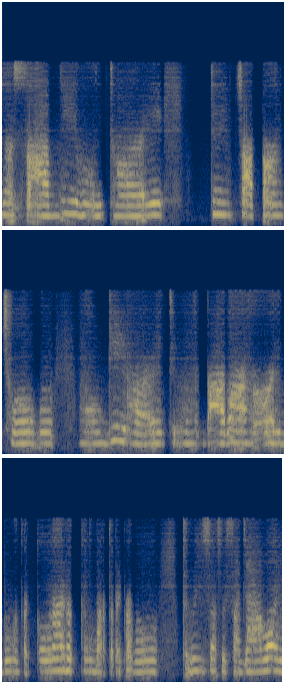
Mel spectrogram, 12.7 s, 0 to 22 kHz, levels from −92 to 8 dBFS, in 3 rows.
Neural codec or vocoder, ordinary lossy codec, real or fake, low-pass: codec, 44.1 kHz, 0.9 kbps, DAC; none; fake; 7.2 kHz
